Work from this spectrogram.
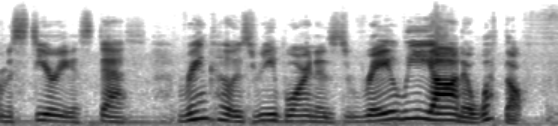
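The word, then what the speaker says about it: Raeliana: nightmare after her mysterious death rinko's reborn as rayleiana what the is that name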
